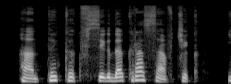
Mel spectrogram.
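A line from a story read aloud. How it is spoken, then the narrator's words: Near hiss. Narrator (Russian): едва не прошипел Рихард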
